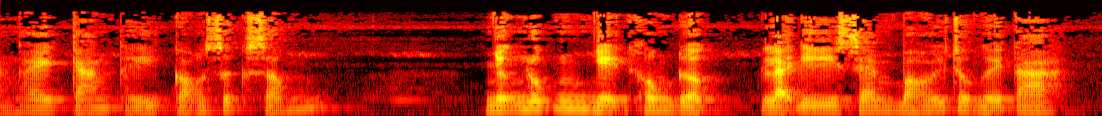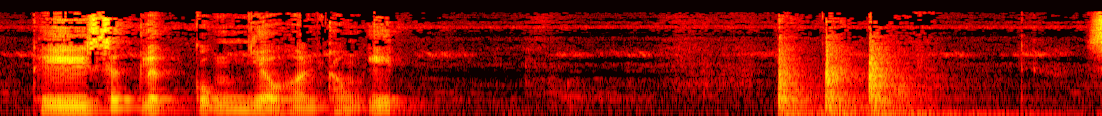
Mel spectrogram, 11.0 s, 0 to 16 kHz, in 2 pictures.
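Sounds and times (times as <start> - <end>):
speech: 0.2 - 1.7, 2.4 - 7.6
knocking on the courtyard door of a Taoist temple: 9.4 - 10.4.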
